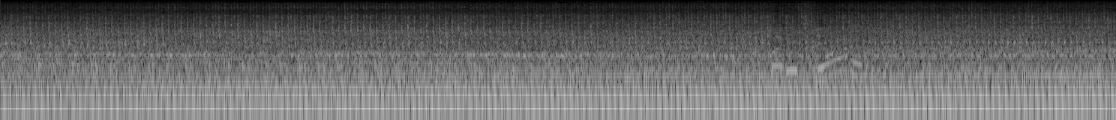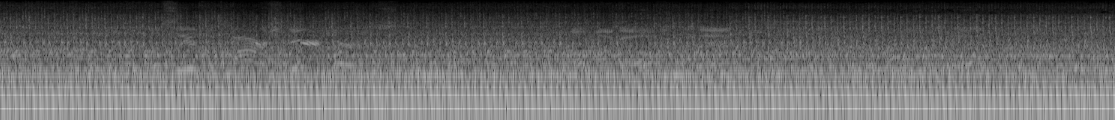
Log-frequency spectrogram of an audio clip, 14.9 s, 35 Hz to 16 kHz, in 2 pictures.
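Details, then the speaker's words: Massey Ferguson 245 three-cylinder diesel tractor idling after sitting 12+ years, burnt/melted radiator, shortly after first start; steady, even clatter about two and a half beats a second, no misses or knocks. Normal idle. "You just can't kill these old tractors. These old diesel engines charge it."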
